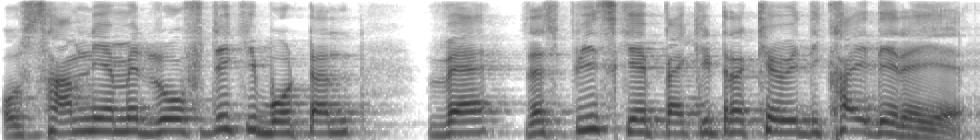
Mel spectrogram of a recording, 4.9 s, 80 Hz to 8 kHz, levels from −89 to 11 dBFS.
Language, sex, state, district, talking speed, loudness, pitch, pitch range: Hindi, male, Uttar Pradesh, Saharanpur, 195 wpm, -17 LUFS, 195 Hz, 190-215 Hz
